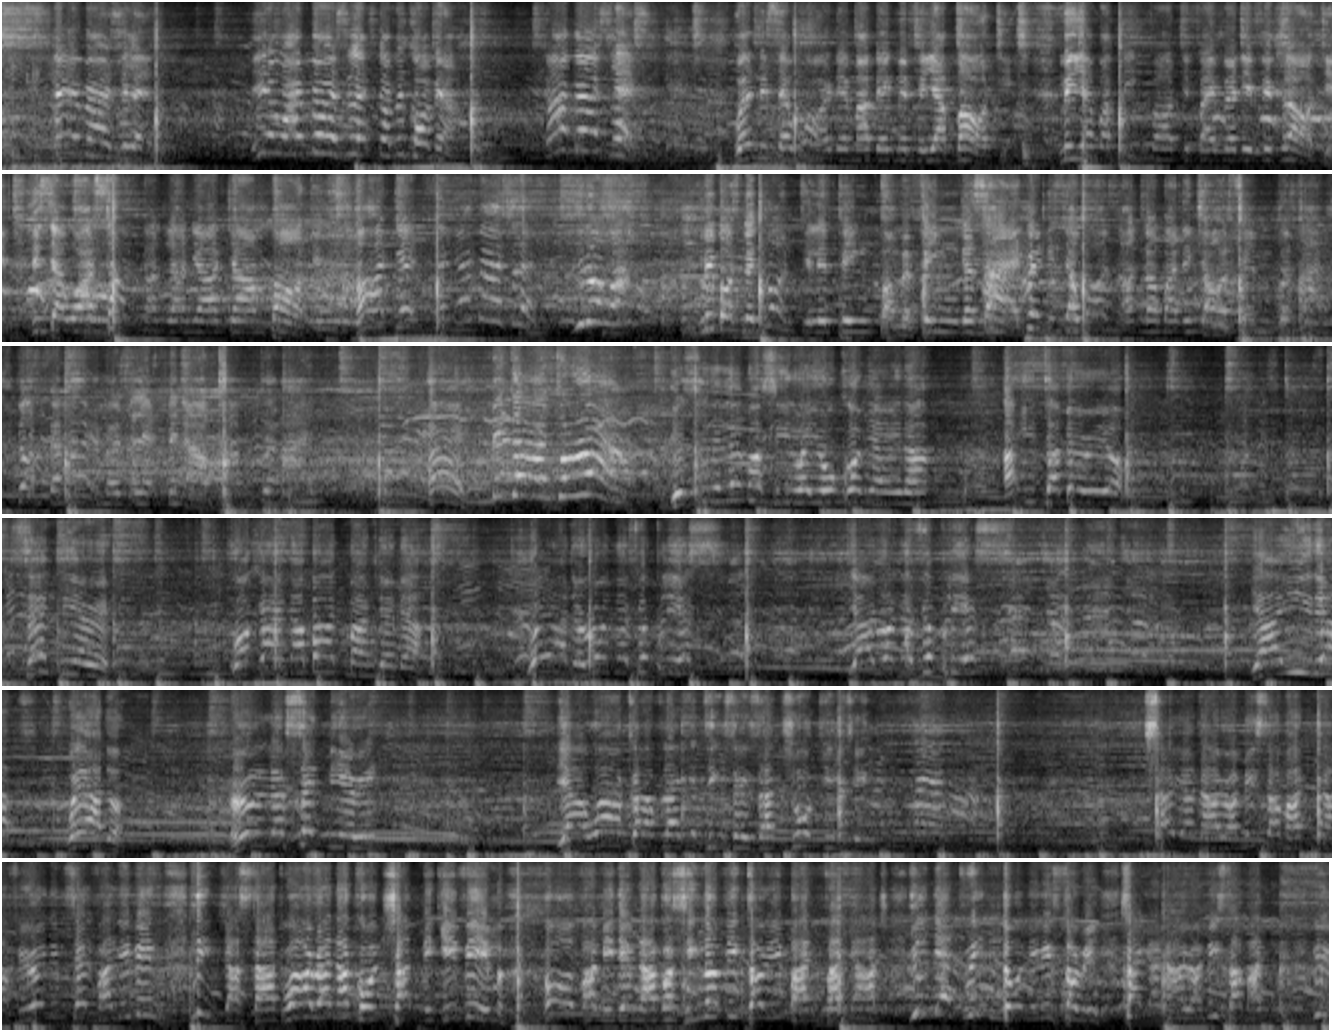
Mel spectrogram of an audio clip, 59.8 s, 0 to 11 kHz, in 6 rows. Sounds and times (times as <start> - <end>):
Speech: 0.0 - 1.2, 1.8 - 22.3, 23.1 - 28.5, 29.9 - 30.9, 31.5 - 35.5, 36.2 - 40.8, 41.6 - 43.0, 44.0 - 47.3, 48.4 - 59.8
Music: 0.0 - 59.8.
